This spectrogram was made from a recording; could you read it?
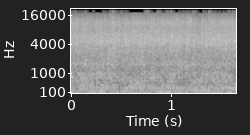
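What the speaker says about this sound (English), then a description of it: "It's a pretty rainy day" Steady rain hisses continuously around a car driving down California 14, a dense, even wash of noise with no breaks.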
